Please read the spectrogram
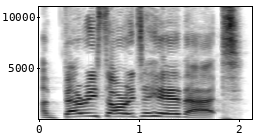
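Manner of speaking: loud, high mock condolence; hammed-up forced politeness; forced sympathy. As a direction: imitate a dutiful, insincere apology. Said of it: "you say it in this forced way".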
